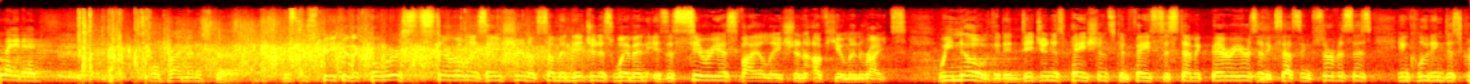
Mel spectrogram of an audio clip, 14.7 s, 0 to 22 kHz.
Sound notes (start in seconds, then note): 3.4 some Applause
